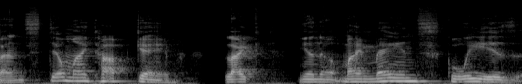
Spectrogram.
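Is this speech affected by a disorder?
Yes: cerebral palsy.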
